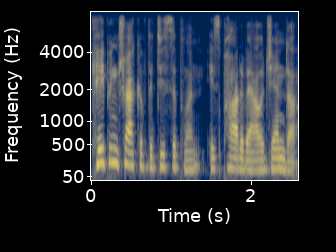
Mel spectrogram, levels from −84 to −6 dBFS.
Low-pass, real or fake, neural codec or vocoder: 7.2 kHz; real; none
